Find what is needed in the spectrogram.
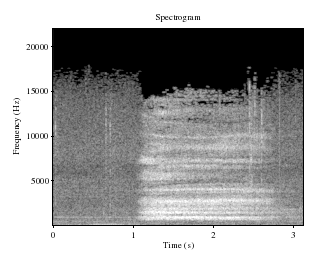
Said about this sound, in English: And release it with an audible. Let's do that two more times. Big inhale.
